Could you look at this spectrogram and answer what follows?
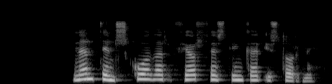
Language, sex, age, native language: Icelandic, female, 50-59, Icelandic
